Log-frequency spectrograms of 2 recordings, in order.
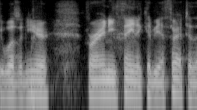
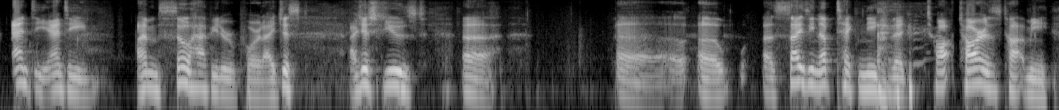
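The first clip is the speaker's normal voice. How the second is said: fake, forced confident cheer, drawn-out uh; 4 semitones higher than usual. Player's character reports to Auntie with a fake confident smile. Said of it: "my best fake confident smile".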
